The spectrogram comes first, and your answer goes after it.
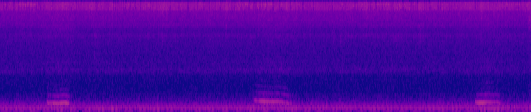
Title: my snoring kitty cat, Sadie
